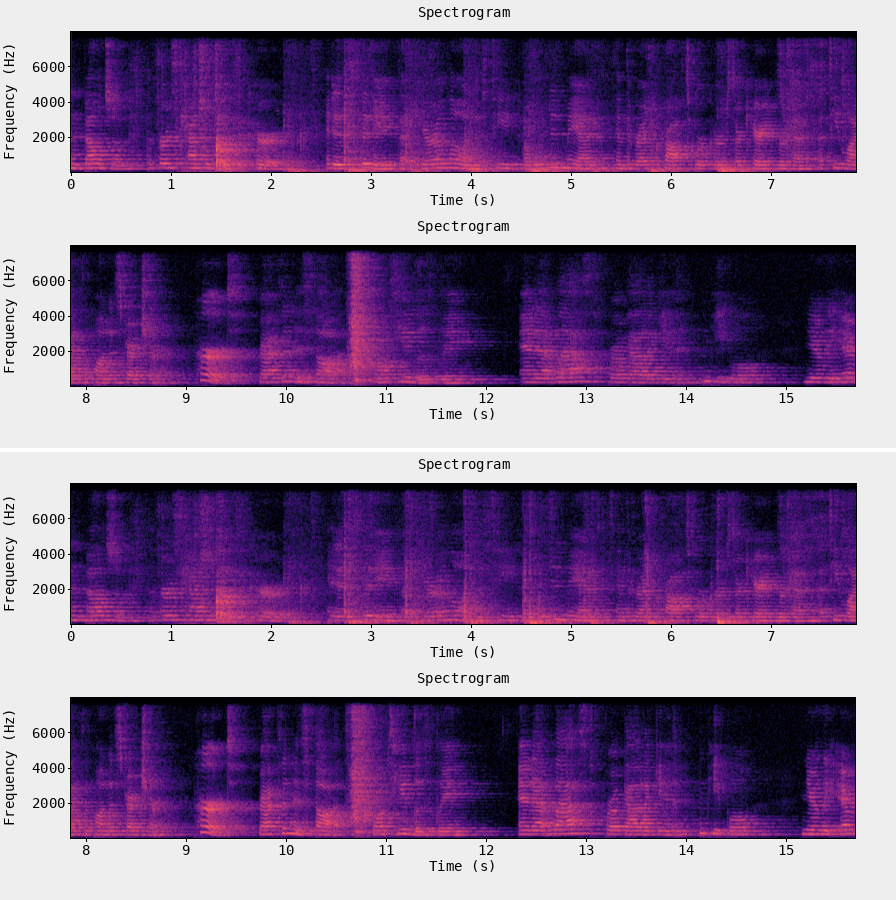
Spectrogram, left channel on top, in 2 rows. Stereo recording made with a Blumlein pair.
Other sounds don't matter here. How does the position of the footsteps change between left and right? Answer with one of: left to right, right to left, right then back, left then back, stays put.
left to right.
